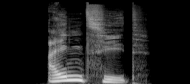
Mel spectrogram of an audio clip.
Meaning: inflection of einziehen: 1. third-person singular dependent present 2. second-person plural dependent present
- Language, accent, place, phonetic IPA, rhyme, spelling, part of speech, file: German, Germany, Berlin, [ˈaɪ̯nˌt͡siːt], -aɪ̯nt͡siːt, einzieht, verb, De-einzieht.ogg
